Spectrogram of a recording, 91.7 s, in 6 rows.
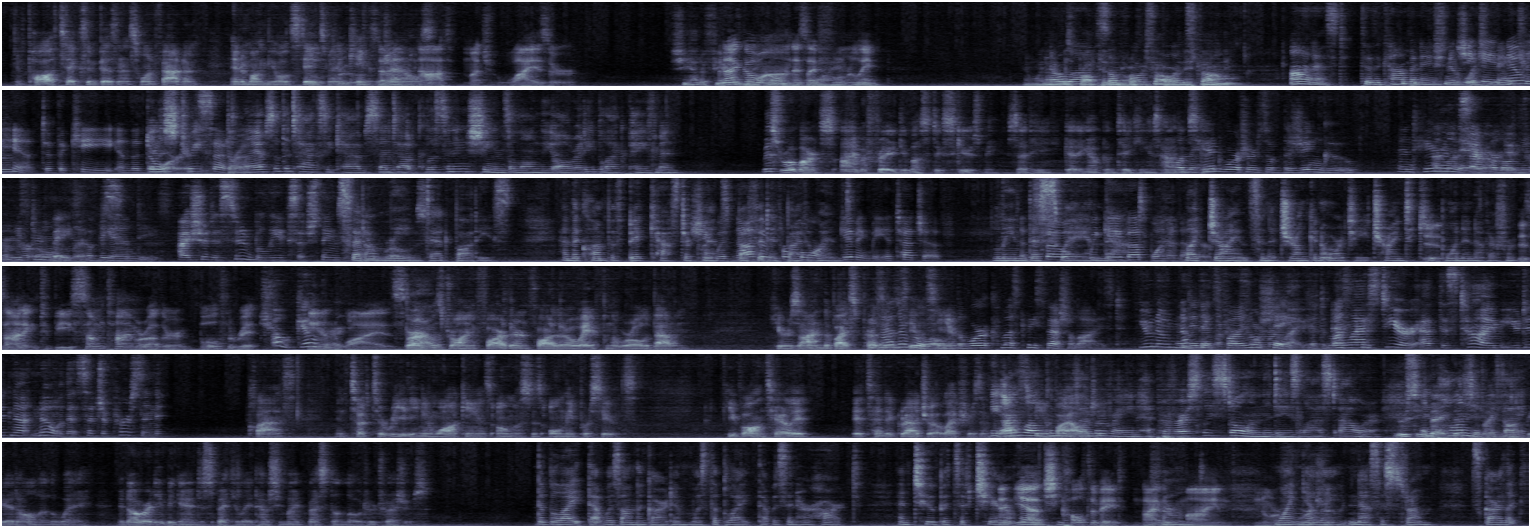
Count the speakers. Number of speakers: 10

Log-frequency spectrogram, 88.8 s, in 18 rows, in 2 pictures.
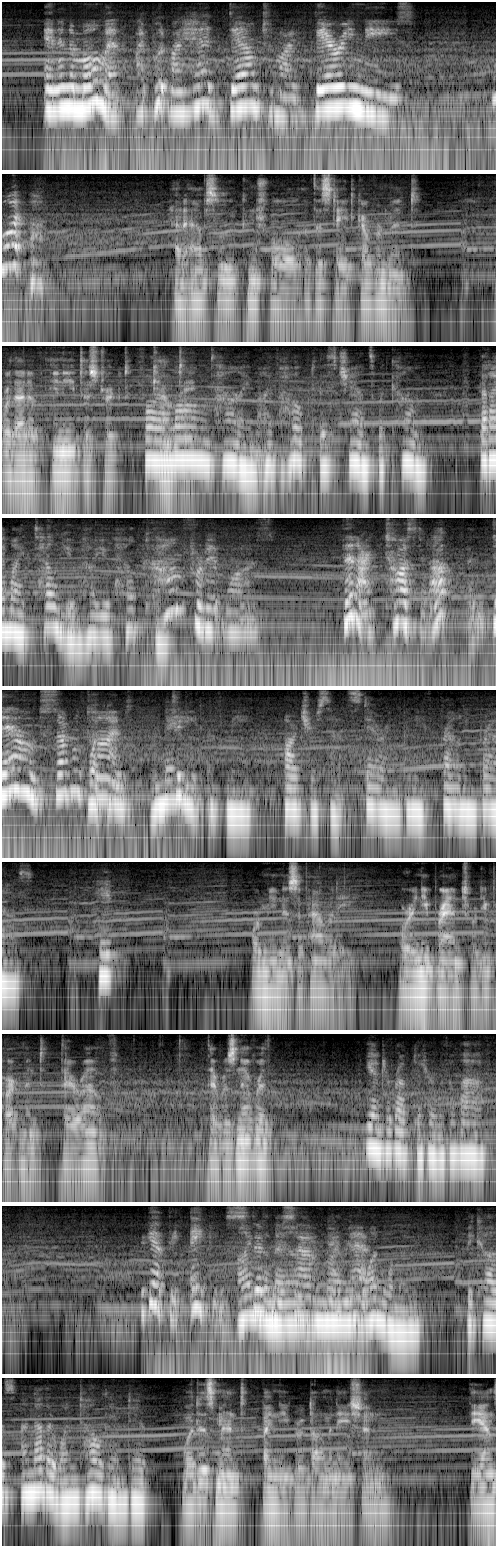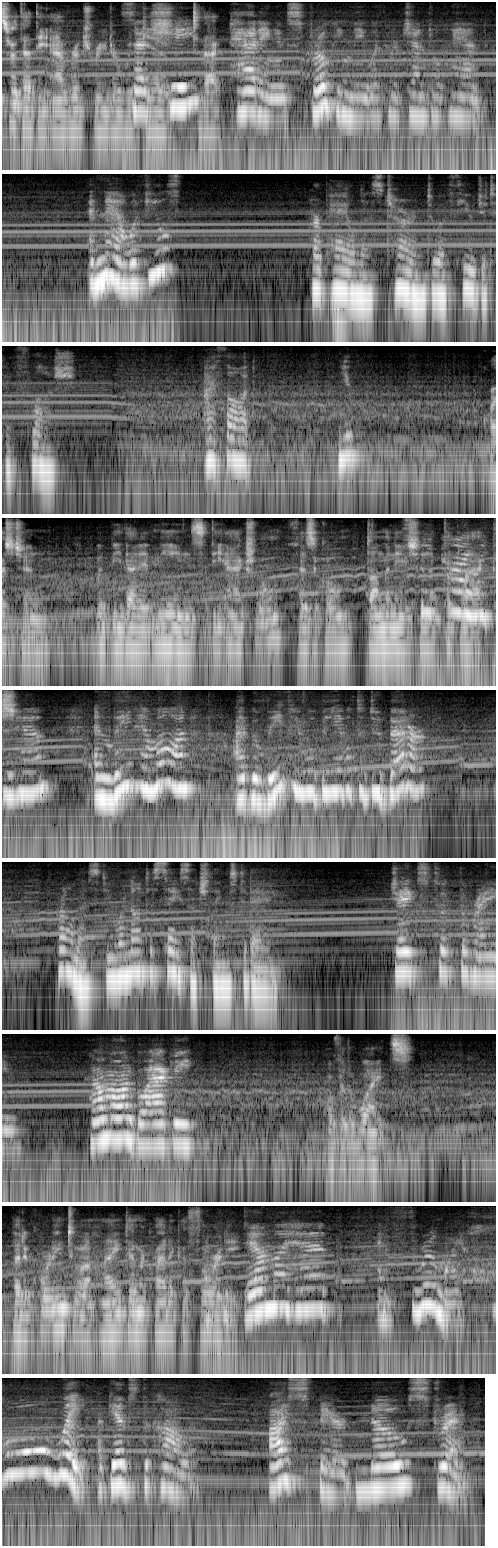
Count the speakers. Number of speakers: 3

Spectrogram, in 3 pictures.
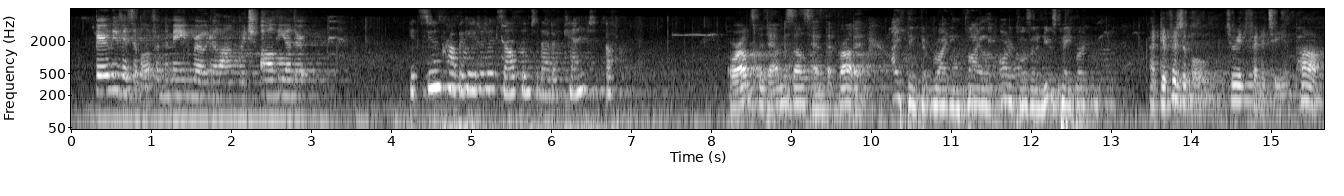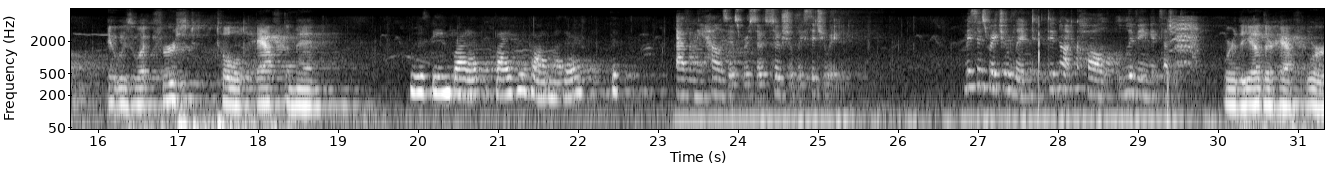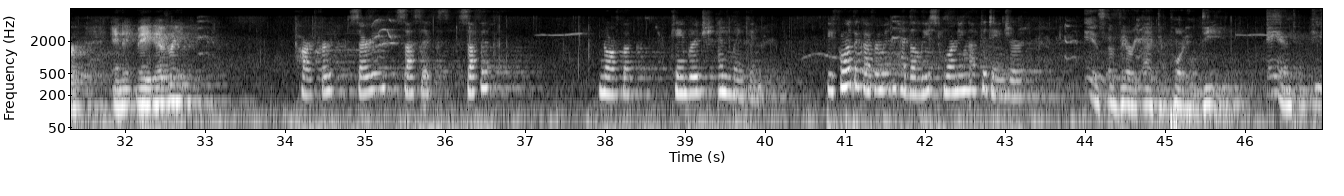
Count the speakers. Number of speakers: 7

